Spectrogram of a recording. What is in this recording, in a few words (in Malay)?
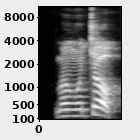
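"mengucup", Malay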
